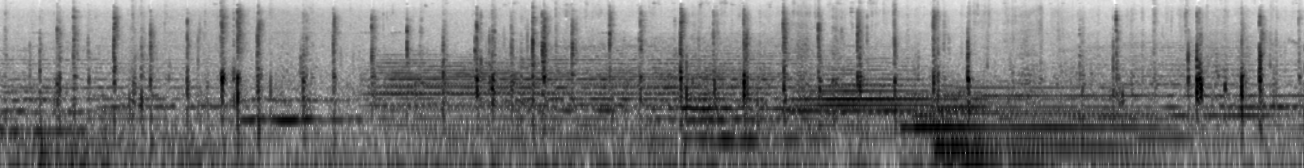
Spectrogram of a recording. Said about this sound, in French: Le cheval allait d'un pas de profond sommeil.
